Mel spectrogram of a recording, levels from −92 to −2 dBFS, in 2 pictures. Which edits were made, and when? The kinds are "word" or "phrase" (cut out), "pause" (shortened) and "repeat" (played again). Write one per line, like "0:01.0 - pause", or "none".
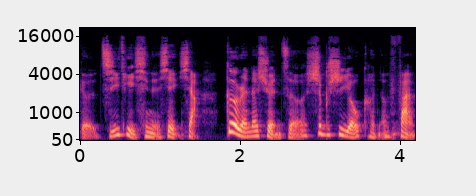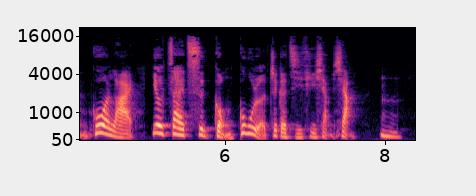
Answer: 0:01.6 - pause
0:05.0 - pause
